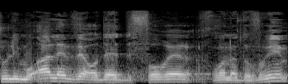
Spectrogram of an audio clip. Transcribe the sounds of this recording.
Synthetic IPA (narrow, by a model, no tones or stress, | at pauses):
ulimoʔalemveod̪ed̪foʁeʁaχʁonad̪ovʁim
